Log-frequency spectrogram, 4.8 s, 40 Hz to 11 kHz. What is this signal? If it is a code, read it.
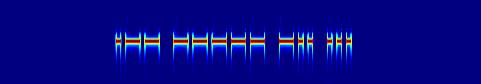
Morse code, heard as a keyed tone, about 25 wpm, 700 Hz. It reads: W0DS
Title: USA Call Signs - 2x Character Spacing - 25wpm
